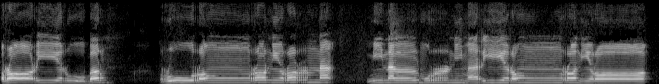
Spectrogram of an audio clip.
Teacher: Ro ini di bagian langit-langit, di bagian langit-langit di ujung lidah. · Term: huruf ro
